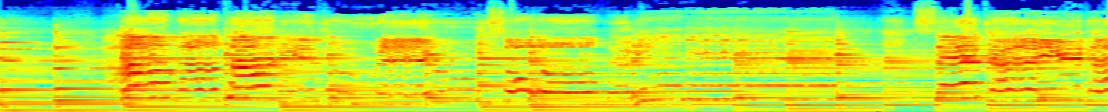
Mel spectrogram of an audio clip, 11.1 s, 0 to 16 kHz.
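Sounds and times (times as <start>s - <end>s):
electronic keyboard piano chords: 0.0s - 11.0s.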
